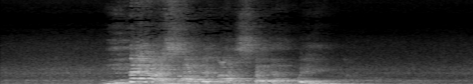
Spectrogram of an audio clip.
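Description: An elderly man shouts with passion through a microphone.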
